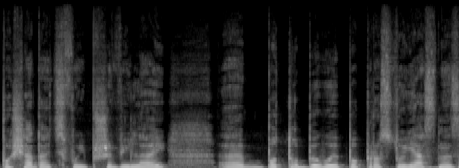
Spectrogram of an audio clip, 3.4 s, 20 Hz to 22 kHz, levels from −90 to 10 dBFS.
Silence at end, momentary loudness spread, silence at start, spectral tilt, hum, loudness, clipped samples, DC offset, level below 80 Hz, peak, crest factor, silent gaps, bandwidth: 0 s; 6 LU; 0 s; -5.5 dB/octave; none; -26 LUFS; under 0.1%; under 0.1%; -50 dBFS; -10 dBFS; 16 dB; none; 19 kHz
